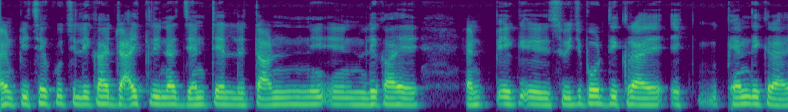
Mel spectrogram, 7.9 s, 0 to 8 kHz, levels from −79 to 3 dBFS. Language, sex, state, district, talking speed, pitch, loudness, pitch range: Hindi, male, Uttar Pradesh, Hamirpur, 160 wpm, 140 Hz, -17 LUFS, 135-145 Hz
